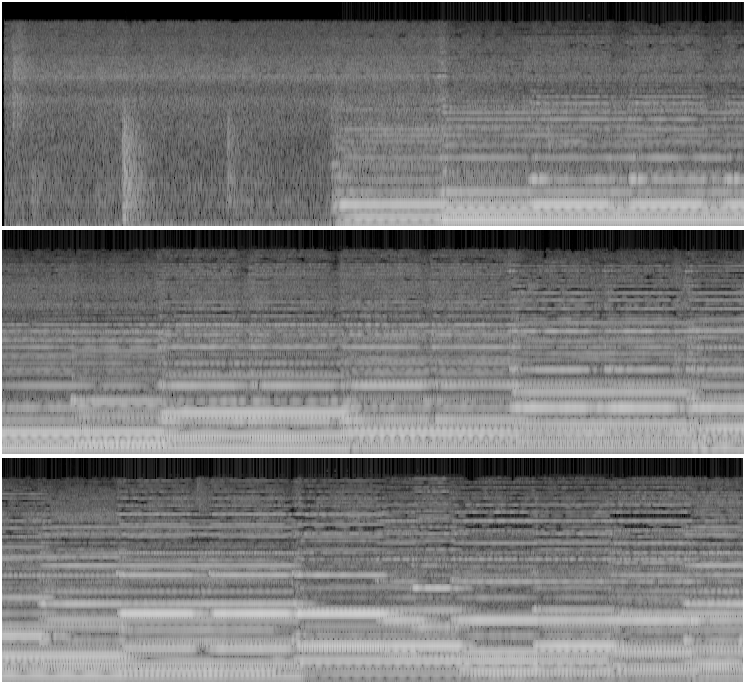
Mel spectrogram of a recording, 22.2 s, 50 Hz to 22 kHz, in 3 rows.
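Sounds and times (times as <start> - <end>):
chimney flute: 3.3 - 22.2.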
